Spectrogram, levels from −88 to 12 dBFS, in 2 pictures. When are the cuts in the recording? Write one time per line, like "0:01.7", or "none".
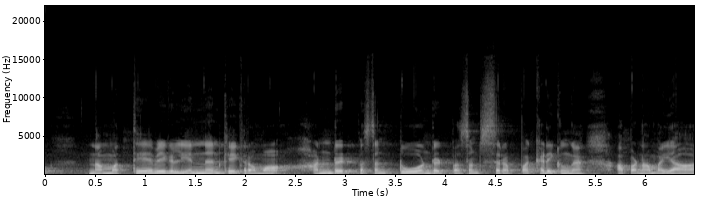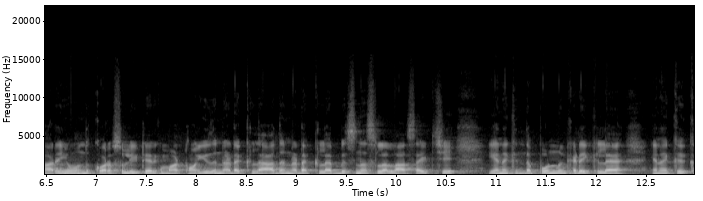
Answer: none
